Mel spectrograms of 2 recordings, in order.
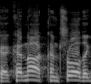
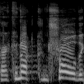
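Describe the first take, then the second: First: It is said in an African accent. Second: It is said without an African accent. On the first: The speaker calls it right. "This would be an African voice" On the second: The speaker calls it wrong. "I'm screwing up my voices here"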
